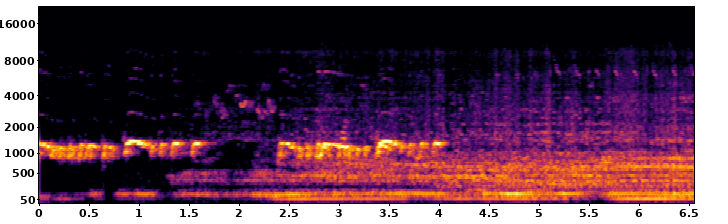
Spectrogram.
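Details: Zebra dove singing bird, its song played to train others to sing: several short rolling cooing phrases at mid pitch early on, then swamped by a loud steady hiss and low hum filling the rest.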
